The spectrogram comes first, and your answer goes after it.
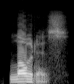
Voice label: "lotus", American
